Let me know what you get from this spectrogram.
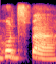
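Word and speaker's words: chutzpah: हुड्स हुड्स इसमें इसमें सी silent है।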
